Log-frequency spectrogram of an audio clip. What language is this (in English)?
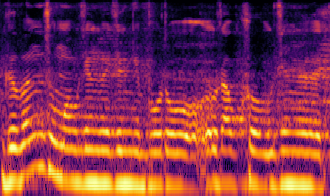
Bodo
